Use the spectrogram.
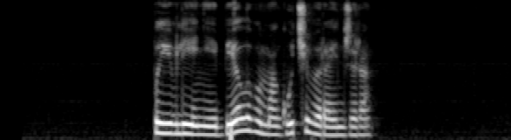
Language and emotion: Russian, neutral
